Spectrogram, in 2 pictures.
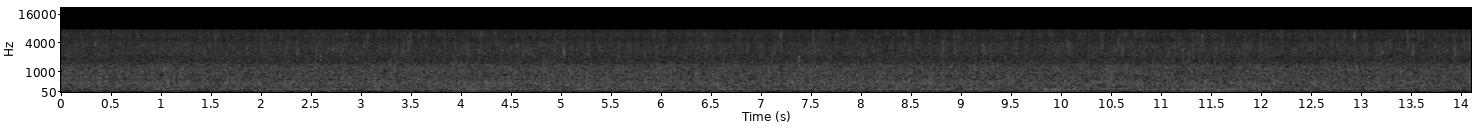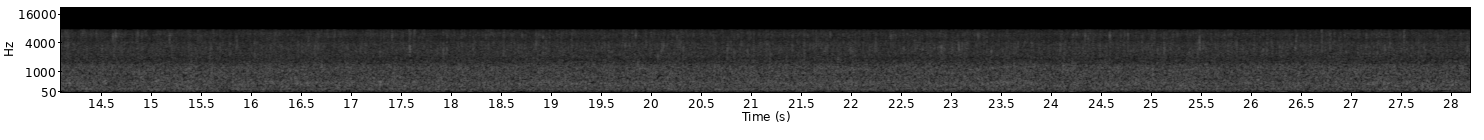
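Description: Gentle rain falling steadily: an even, unbroken hiss of drops on a surface.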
